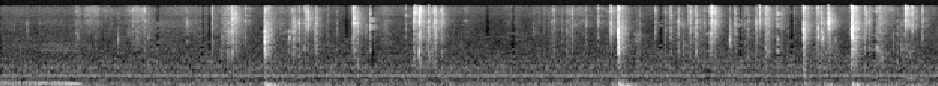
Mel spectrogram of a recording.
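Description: A handful of light, sharp clicks and taps, about six spread unevenly over several seconds, over a faint steady electrical hum.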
